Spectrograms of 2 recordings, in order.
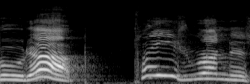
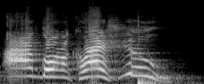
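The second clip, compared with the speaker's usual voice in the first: higher, louder threat; threatening outburst; 7 semitones higher, 4 dB louder than usual. Acted. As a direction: snap it at the machine. Owner threatens computer.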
